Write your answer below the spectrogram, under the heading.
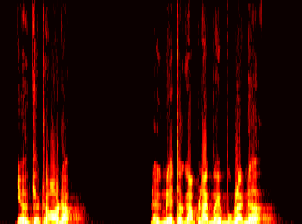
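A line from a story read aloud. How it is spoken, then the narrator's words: Angry shouting. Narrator (Vietnamese): Bằng tức giận nhìn theo mà hét lên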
